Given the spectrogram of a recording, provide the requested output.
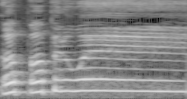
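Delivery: high, loud, stretched rising call; soaring up and away. Acted. Showing the kids the balloon, a high soaring call. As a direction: lift the voice up like the balloon floating off.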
